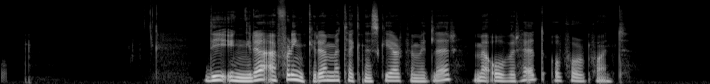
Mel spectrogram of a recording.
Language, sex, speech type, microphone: Norwegian, female, read, Shure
